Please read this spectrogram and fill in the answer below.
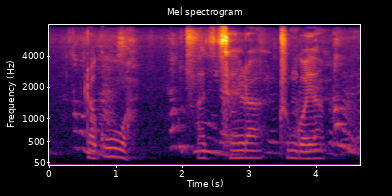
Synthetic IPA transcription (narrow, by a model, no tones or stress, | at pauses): tʼakʼuwa | t͡sʰɛɺatʰuŋɡɔja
